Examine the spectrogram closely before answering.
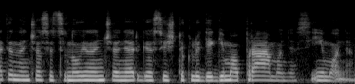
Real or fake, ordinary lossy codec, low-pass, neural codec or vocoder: real; MP3, 64 kbps; 14.4 kHz; none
